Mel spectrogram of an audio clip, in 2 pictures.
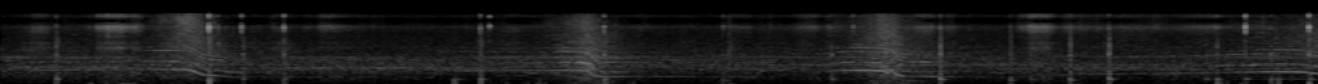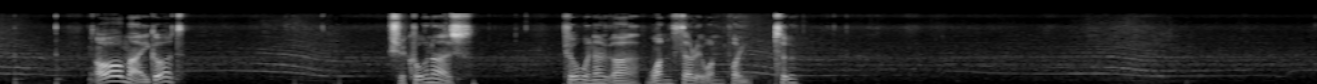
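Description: A racing car engine whines at high revs, dropping in pitch with each gear change.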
